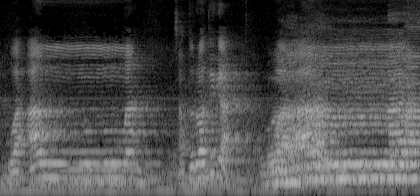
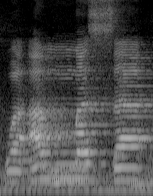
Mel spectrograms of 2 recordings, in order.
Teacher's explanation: Wa ammasa itu yang salah yang enggak ditahan dua harakat enggak dengung. Jadi setiap nun tasdid dan mim tasdid itu makhrajnya dari hidung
